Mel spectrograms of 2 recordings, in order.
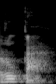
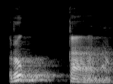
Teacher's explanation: ruka jadi ditekan dulu ruk kemudian ka jadi tidak sekedar ruka kalau ruka kan enggak ada tekanan itu maka sekarang ditekan rukka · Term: tanda tasdid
